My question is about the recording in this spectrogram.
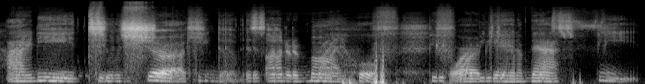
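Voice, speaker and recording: A woman voicing a scheming changeling queen villain, speaking deliberately and with emphasis in a fan fiction drama. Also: low-pitched, steady tone. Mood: intense. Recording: distant mic with clear background noise.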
